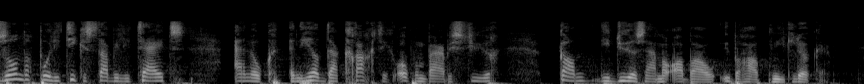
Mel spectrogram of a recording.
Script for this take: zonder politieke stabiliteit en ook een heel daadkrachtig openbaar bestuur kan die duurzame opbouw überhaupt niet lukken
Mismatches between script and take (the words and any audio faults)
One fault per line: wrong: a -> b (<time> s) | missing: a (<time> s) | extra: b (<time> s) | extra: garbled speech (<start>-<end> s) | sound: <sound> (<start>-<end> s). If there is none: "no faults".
no faults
